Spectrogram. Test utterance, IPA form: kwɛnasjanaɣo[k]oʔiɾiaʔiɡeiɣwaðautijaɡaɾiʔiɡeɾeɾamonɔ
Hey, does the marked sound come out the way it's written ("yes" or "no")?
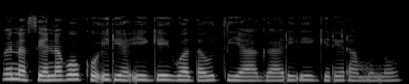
yes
